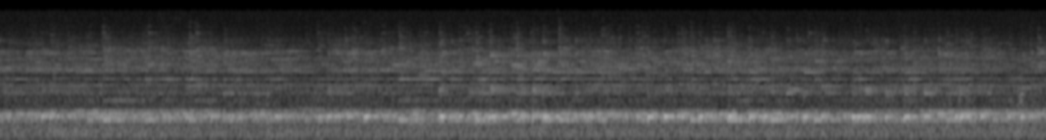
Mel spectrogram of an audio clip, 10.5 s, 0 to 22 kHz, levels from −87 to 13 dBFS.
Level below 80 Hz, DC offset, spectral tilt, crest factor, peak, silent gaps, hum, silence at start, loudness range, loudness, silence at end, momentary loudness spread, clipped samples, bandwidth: -62 dBFS; under 0.1%; -3.5 dB/octave; 18 dB; -12 dBFS; none; none; 0 s; 3 LU; -30 LUFS; 0 s; 5 LU; under 0.1%; 16 kHz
